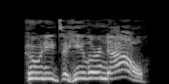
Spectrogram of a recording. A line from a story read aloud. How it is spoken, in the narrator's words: I yelled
